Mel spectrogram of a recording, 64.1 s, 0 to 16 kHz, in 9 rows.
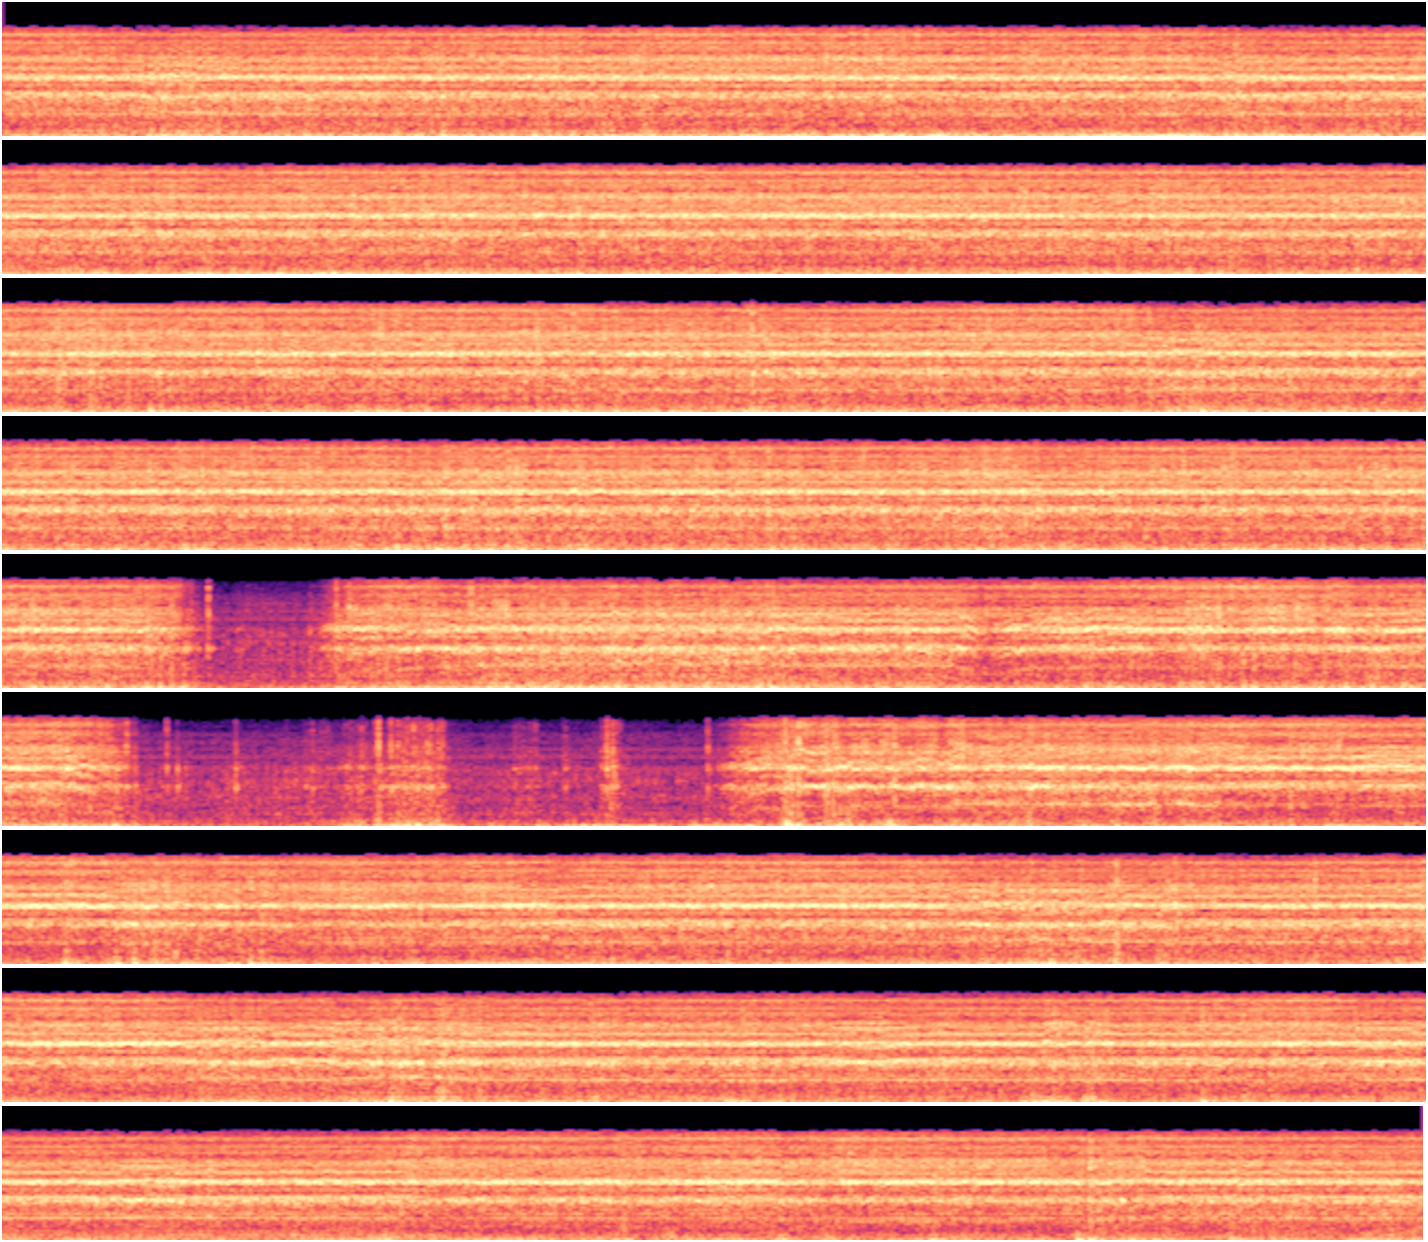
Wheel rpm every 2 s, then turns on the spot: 160, 160, 160, 160, 160, 160, 160, 160, 160, 160, 160, 160, 160, 160, 130, 120, 150, 150, 20, 30, 150, 160, 160, 160, 160, 160, 160, 160, 160, 160, 160, 160.
36-38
